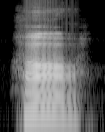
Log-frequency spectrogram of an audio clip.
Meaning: yes
- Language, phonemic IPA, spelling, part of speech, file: Odia, /hɔ̃/, ହଁ, interjection, Or-ହଁ.wav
